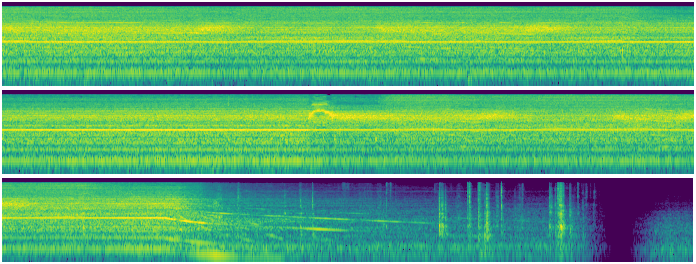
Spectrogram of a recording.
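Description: SawStop table saw running at full speed through a cut in a blue plastic sheet, a steady high whine over a hiss. About fifteen seconds in it is switched off and its pitch falls as it winds down, followed by a few sharp knocks.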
